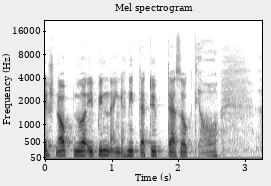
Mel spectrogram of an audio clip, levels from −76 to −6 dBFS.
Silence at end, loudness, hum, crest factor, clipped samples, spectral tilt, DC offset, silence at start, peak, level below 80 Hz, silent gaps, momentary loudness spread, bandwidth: 0 s; -23 LUFS; none; 18 dB; under 0.1%; -7 dB/octave; 0.9%; 0 s; -6 dBFS; -54 dBFS; none; 15 LU; 14 kHz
